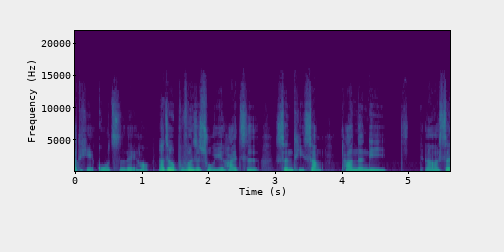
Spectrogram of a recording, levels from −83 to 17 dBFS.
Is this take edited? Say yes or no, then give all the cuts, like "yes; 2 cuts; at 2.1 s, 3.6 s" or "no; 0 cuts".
yes; 1 cut; at 1.1 s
